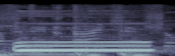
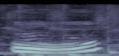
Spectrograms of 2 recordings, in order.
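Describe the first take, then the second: First: It is said with the first tone. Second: It is said with the third tone. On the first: "bentuk pertama" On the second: "Bentuk ketiga"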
